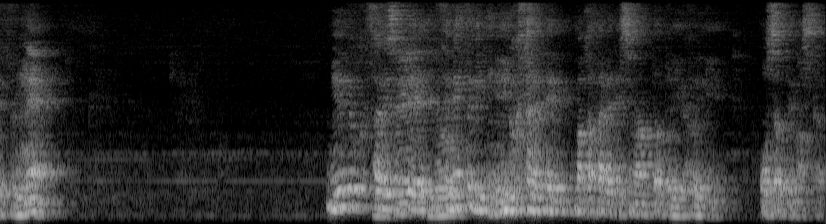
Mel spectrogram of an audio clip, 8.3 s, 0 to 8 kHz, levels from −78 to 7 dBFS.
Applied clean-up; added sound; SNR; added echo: none; none; none; reverberation time 0.7 s.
